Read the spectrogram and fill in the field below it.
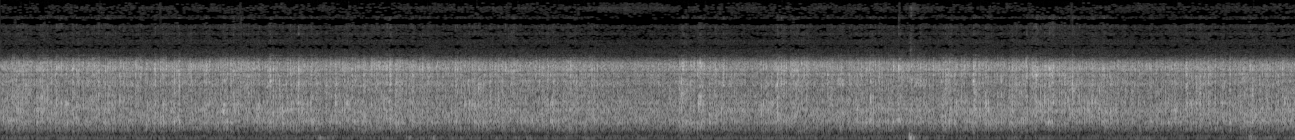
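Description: A radio receiver hisses with steady static through its small loudspeaker.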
